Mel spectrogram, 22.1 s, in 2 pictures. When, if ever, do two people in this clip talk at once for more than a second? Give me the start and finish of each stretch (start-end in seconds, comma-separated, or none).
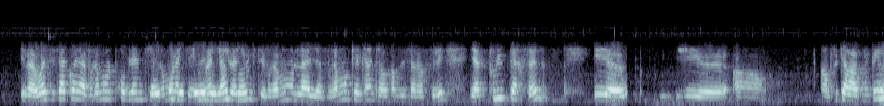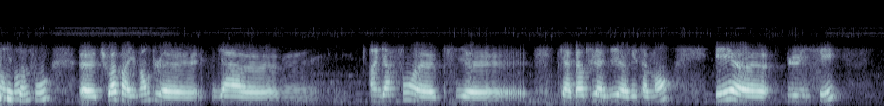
1.9-3.1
